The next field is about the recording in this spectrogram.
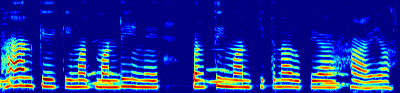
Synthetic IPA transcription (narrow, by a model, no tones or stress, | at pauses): d̪ʱaːnkekiːmət̪məɳɖimẽ | pɾət̪imənkɪt̪naɾʊpjahaja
